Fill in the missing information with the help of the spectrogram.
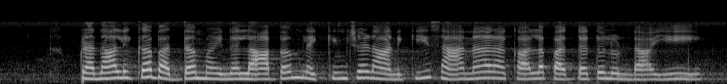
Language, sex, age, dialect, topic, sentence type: Telugu, female, 18-24, Southern, banking, statement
